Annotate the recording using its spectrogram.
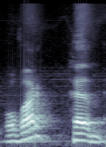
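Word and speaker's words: overwhelm: ওভারহেলম, ওভারহেলম শব্দের অর্থ কি, ওভারহেলম, এই যে ডাব্লিউ এর উচ্চারণটা এখানে আসবে না।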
